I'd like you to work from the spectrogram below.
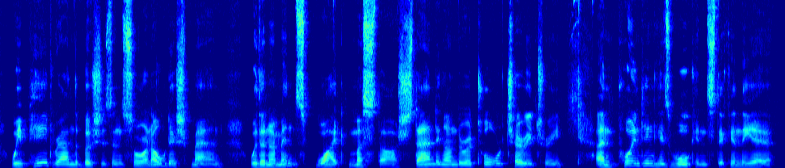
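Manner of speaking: plain reading voice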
